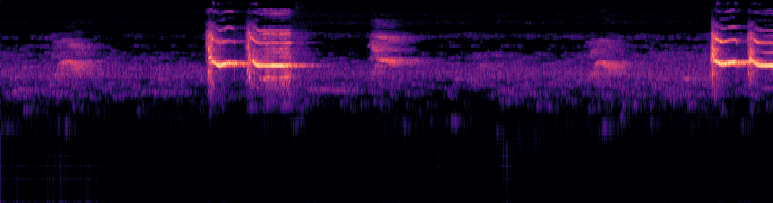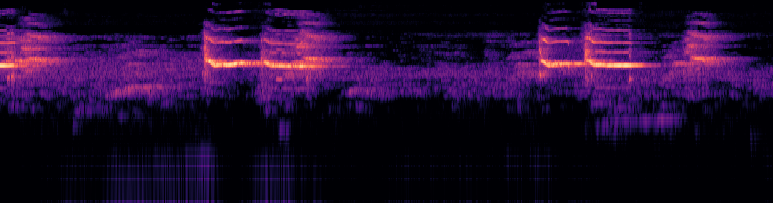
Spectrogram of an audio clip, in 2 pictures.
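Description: A cockatiel sings bright whistled phrases with sharp clicks, repeated every few seconds.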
